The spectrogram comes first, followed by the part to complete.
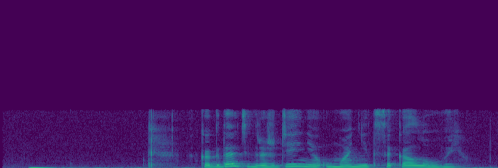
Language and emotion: Russian, neutral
